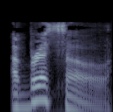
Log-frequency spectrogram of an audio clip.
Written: abristle

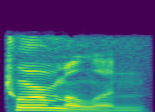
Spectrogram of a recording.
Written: tourmaline

